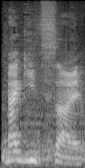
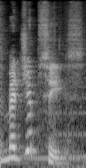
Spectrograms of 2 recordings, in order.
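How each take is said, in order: First: The word is said like 'ma-git-sai'. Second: The word is said like 'ma-gyp-sies'. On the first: The speaker calls it wrong. "I was mentally pronouncing that word as Magitsai" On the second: The speaker calls it right. "what it was supposed to be"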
